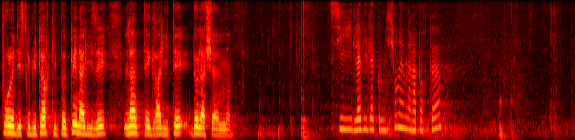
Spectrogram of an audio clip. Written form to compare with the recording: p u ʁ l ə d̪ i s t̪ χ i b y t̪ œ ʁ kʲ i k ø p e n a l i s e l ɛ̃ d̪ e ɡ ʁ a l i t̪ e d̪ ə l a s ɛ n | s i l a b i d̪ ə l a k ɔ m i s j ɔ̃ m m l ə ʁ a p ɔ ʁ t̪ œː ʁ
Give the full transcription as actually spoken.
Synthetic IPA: p u ʁ l ə d̪ i s t̪ χ i b y t̪ œ ʁ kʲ i p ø p e n a l i z e l ɛ̃ t̪ e ɡ ʁ a l i t̪ e d̪ ə l a ʃ ɛ n | s i l a v i d̪ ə l a k ɔ m i s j ɔ̃ m m l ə ʁ a p ɔ ʁ t̪ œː ʁ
